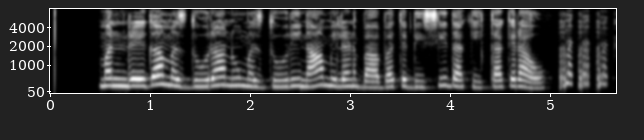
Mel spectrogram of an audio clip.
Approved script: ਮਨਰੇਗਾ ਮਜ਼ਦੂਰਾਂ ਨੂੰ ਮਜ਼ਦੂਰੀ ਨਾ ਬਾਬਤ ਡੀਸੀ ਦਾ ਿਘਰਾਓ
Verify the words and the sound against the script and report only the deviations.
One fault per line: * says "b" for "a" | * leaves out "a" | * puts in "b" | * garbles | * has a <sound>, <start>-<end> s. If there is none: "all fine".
* puts in "ਮਿਲਣ"
* puts in "ਕੀਤਾ"
* has a laugh, 5.1-5.6 s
